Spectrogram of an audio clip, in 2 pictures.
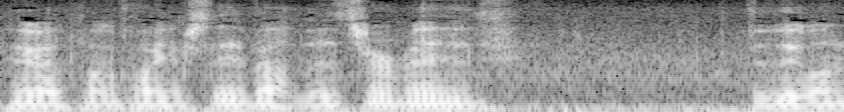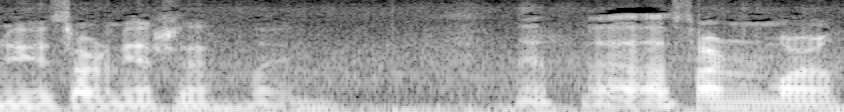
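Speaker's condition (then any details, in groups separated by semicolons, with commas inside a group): Traumatic brain injury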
